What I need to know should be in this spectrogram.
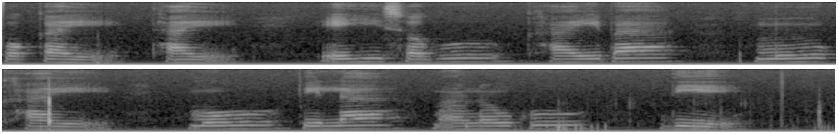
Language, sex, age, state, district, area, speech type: Odia, female, 45-60, Odisha, Ganjam, urban, spontaneous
